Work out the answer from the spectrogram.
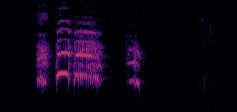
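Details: Red junglefowl crowing: a brief harsh opening note, a long strained two-part middle phrase and a short falling final note, followed by a faint distant answering crow.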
